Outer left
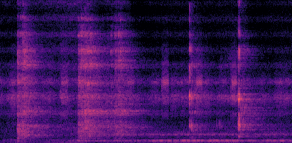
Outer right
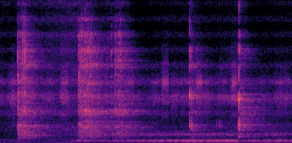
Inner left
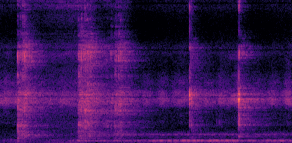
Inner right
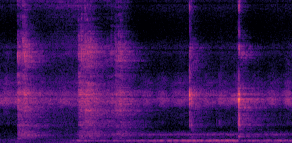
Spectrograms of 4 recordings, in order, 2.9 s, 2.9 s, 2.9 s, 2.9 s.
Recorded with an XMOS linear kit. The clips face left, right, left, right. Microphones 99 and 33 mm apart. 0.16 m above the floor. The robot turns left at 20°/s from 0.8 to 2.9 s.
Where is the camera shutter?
5° left (ahead or behind), 0.7 m; by 2.9 s 15° right (ahead or behind), 0.7 m.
